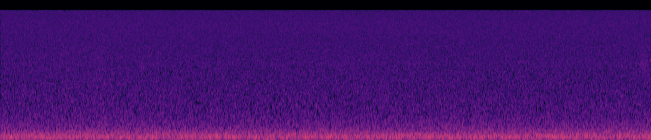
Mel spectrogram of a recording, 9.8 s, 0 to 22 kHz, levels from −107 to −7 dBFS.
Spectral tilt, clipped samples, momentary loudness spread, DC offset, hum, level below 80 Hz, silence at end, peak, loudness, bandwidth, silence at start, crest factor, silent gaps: -4.5 dB/octave; under 0.1%; 1 LU; under 0.1%; none; -64 dBFS; 0 s; -44 dBFS; -57 LUFS; 16 kHz; 0 s; 14 dB; none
